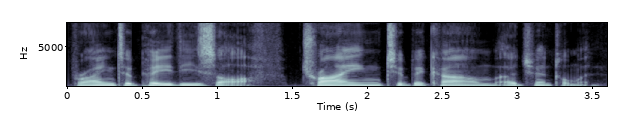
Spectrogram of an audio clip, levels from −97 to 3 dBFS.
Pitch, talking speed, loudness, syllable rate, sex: 125 Hz, 185 wpm, -18 LUFS, 5.1 syllables/s, male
